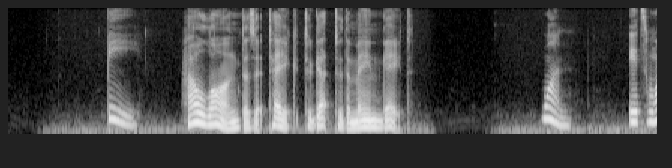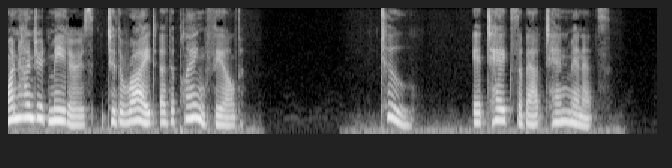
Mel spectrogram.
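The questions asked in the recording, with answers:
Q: How long does it take to get to the main gate?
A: 2: It takes about 10 minutes.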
